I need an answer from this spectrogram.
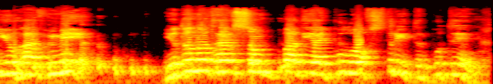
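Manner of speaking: playful Russian accent, pitching himself. Shown as a demonstration. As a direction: ham up a Russian realtor accent. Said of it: "I can do in the Russian voice".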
